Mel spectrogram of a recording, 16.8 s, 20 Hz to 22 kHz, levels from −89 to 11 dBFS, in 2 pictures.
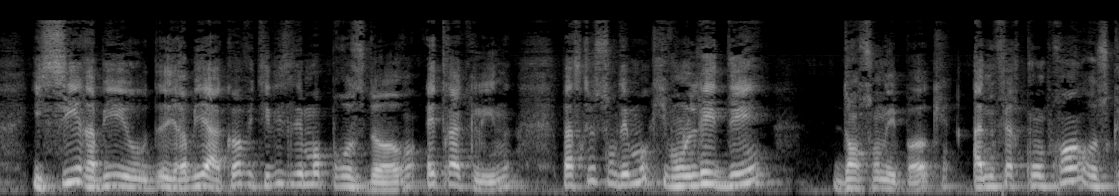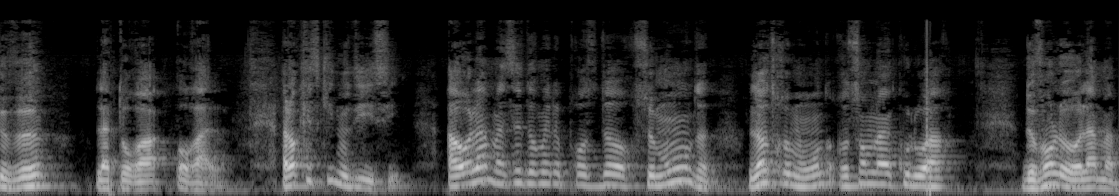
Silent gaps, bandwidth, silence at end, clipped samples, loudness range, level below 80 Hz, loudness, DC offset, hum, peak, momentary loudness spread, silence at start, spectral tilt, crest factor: none; 15.5 kHz; 0 s; under 0.1%; 2 LU; -58 dBFS; -21 LUFS; under 0.1%; none; -2 dBFS; 10 LU; 0 s; -6.5 dB/octave; 18 dB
